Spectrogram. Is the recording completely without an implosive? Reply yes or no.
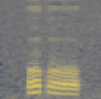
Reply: no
